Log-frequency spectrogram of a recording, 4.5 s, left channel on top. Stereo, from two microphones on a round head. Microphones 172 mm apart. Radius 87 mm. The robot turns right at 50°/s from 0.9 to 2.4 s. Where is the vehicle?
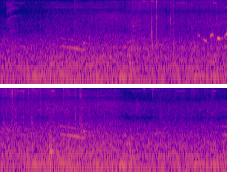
60° right; by 4.5 s 15° left.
